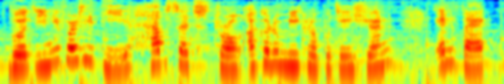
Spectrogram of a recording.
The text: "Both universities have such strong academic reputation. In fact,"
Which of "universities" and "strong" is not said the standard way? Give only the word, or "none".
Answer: universities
